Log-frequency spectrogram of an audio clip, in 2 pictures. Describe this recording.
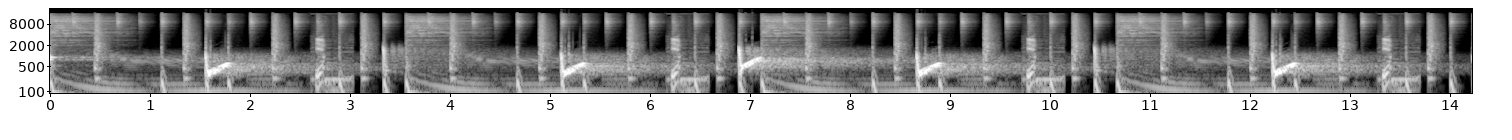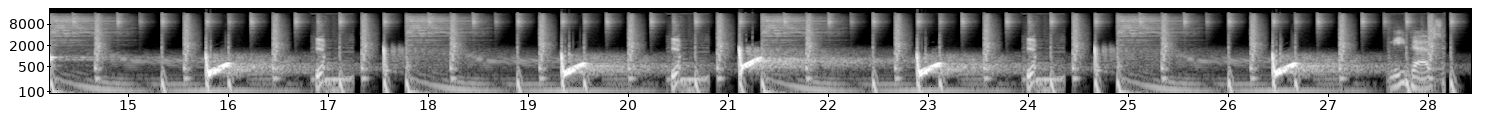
Kneepads 135bpm 16 Bars
Minimal beat with samples. It's all about the kneepads!
Samples, Mixes, Beats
